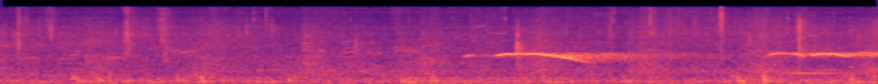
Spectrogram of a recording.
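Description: A reining horse's hoofbeats on soft arena dirt as it lopes its circles, with a loud whistle about two and a half seconds in, held briefly and then falling in pitch.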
